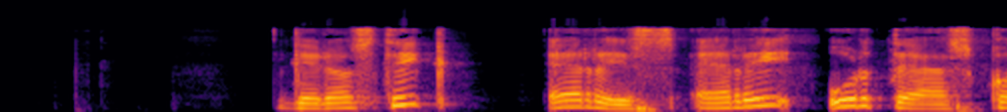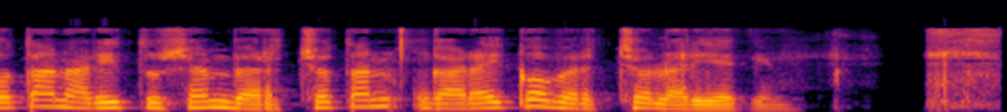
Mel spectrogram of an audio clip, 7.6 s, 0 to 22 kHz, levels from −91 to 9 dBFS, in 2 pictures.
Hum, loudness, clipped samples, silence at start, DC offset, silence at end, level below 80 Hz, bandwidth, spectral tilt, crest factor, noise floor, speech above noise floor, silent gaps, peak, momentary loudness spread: none; -13 LUFS; under 0.1%; 1.05 s; under 0.1%; 0 s; -52 dBFS; 8 kHz; -4 dB/octave; 14 dB; -74 dBFS; 61 dB; 7.11-7.24 s; 0 dBFS; 10 LU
